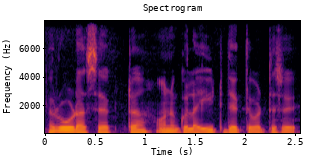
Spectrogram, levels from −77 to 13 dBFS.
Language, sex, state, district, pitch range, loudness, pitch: Bengali, male, Tripura, West Tripura, 120-130 Hz, -16 LUFS, 120 Hz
